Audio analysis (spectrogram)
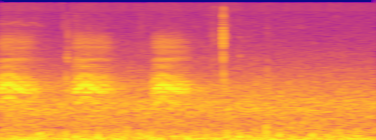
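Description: Crows caw in a park while harassing a hawk: three harsh, evenly spaced caws come first, then a brief faint call, at moderate distance outdoors with no talking.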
